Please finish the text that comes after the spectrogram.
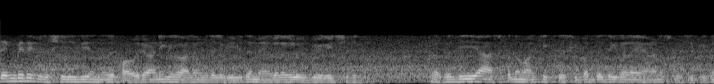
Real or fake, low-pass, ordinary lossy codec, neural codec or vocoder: fake; 7.2 kHz; AAC, 16 kbps; autoencoder, 48 kHz, 128 numbers a frame, DAC-VAE, trained on Japanese speech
